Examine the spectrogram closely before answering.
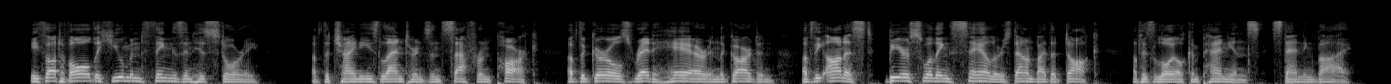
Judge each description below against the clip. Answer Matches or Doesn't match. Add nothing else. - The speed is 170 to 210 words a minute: Matches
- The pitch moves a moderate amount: Matches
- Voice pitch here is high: Doesn't match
